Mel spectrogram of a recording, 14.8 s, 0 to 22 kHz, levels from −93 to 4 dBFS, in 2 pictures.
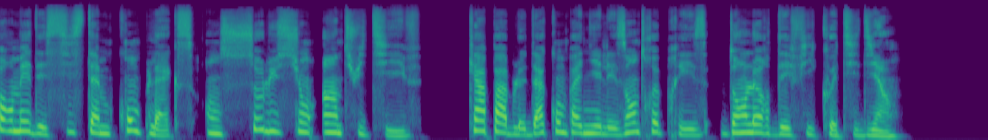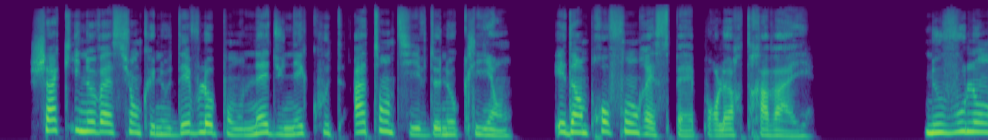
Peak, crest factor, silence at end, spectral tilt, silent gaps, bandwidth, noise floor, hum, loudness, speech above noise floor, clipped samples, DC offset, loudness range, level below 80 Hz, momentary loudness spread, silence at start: -4 dBFS; 20 dB; 0 s; -4.5 dB/octave; none; 18 kHz; under -90 dBFS; none; -23 LUFS; over 68 dB; under 0.1%; under 0.1%; 2 LU; -66 dBFS; 8 LU; 0 s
